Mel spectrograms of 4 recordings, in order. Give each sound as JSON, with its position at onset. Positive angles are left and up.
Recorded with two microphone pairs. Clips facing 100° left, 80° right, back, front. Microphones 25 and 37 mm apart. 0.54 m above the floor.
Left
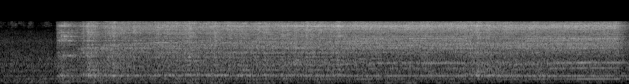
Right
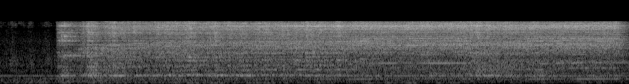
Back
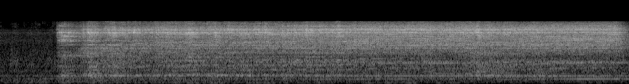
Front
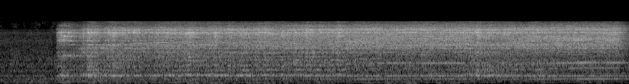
{"t": 0.6, "sound": "a blender", "azimuth_deg": 45, "distance_m": 0.6}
